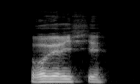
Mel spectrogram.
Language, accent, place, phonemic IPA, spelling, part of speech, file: French, France, Lyon, /ʁə.ve.ʁi.fje/, revérifier, verb, LL-Q150 (fra)-revérifier.wav
- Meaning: to reverify, double-check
